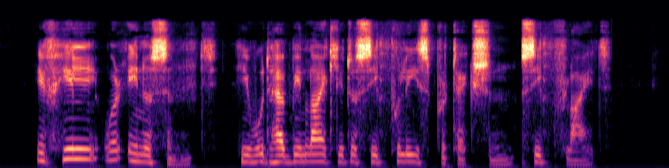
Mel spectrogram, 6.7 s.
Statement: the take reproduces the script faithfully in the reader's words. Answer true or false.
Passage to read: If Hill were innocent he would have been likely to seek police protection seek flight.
true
